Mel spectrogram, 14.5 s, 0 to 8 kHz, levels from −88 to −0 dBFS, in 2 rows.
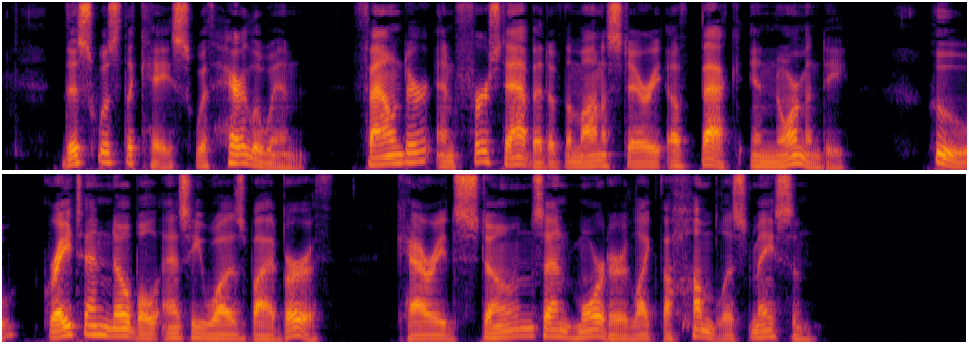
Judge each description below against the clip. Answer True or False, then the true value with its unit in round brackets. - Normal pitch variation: False (8.3 semitones)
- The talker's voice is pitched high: False (90 Hz)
